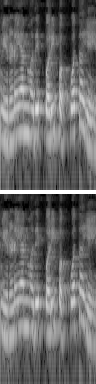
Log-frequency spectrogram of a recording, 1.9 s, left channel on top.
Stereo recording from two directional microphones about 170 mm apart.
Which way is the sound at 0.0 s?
40° left (ahead or behind).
